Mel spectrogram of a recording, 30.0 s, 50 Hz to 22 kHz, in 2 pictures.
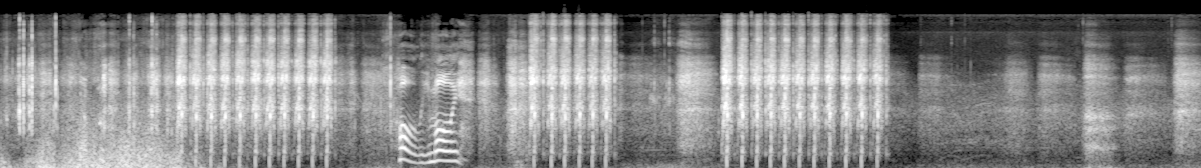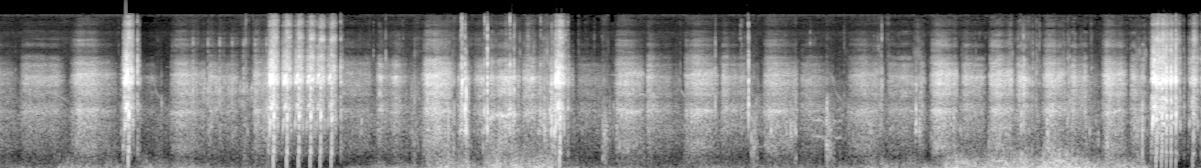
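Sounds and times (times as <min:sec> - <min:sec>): airsoft guns firing bursts: 0:02.2 - 0:04.3, 0:06.5 - 0:07.8, 0:09.0 - 0:11.2, 0:17.8 - 0:19.4, 0:29.4 - 0:30.0
single airsoft shots: 0:09.0 - 0:11.1.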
